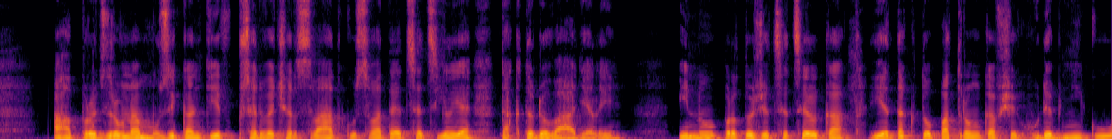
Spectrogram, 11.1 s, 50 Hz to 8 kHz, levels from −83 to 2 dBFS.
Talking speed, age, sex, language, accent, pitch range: 100 wpm, 50-69, male, Czech, native, 90-110 Hz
